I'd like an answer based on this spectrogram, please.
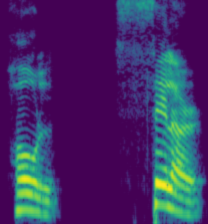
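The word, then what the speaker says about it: wholesaler: মধ্যে এটা হচ্ছে একটা এটা হচ্ছে হোল কি উচ্চারণ হোল সেলার এখানে ভাগ হবে সেলার সেলার একই কনস দুইবার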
